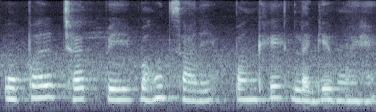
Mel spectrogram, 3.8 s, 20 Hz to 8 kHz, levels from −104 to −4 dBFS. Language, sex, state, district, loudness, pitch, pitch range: Hindi, female, Chhattisgarh, Raipur, -16 LUFS, 260 Hz, 250-285 Hz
